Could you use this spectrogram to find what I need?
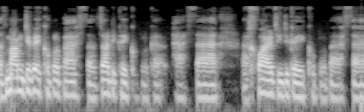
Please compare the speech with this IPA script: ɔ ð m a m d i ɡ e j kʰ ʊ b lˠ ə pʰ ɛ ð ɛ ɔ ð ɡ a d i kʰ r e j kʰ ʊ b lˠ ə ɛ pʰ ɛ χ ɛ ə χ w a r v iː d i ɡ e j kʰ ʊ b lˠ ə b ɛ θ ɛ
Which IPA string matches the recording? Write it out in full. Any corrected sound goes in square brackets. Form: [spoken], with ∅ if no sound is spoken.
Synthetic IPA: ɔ ð m a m d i ɡ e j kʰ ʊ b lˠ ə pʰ ɛ [θ] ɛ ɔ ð [d] a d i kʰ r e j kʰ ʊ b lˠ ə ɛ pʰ ɛ [θ] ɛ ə χ w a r v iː d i ɡ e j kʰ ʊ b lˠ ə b ɛ θ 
